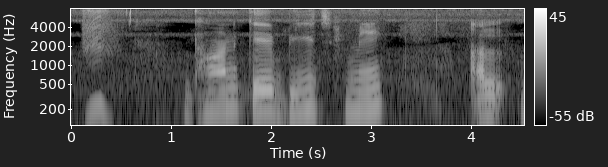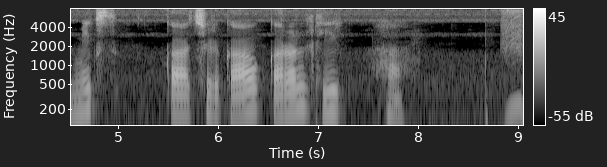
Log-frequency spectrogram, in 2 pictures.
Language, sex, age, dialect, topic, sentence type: Bhojpuri, female, 18-24, Western, agriculture, question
